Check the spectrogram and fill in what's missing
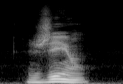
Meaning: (noun) 1. giant 2. giant slalom; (adjective) giant, huge, enormous
- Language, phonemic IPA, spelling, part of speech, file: French, /ʒe.ɑ̃/, géant, noun / adjective, Fr-géant.ogg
